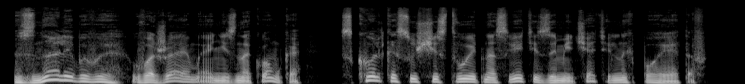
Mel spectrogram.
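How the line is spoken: Mock-sad sigh. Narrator (Russian): нарочито грустно вздохнул я

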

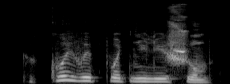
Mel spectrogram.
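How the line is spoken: Quiet. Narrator (Russian): тихо сказала она

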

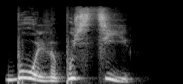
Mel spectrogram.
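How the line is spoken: Exclaimed. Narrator (Russian): воскликнула я

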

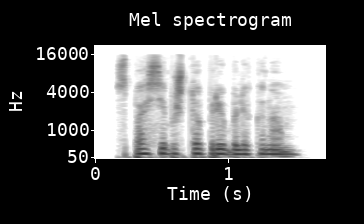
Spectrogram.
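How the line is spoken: Mutter. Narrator (Russian): пробормотала

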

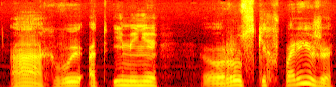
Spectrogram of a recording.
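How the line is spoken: Muttering. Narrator (Russian): забормотал Иван Иванович

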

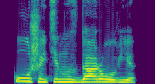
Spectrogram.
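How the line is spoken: Snapping. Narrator (Russian): огрызнулась я

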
